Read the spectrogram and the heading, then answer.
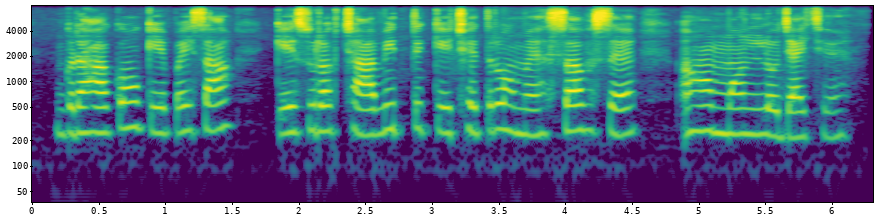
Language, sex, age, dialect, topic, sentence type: Maithili, female, 46-50, Angika, banking, statement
